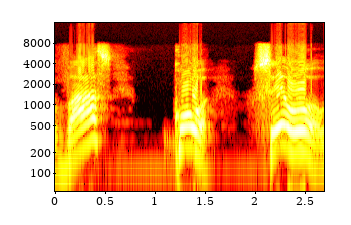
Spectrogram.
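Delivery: "Vasco" split as "Vas... CO" with a hard K; pronounced C. Shown as a demonstration. Teacher proving to pupils that C is sounded, split pronunciation. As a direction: break "Vasco" before a firmly sounded "CO". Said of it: "Aqui o C é pronunciado".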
